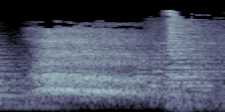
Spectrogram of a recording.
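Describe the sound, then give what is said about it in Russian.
Massed shouts of "Hurrah!" break into the march of the Life Guards Jaeger Regiment, a loud, sustained chorus of many voices that holds steady for about two seconds with a brief shift partway through. “Музыка марша егерского полка дважды неожиданно прерывается криками «Ура!».”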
